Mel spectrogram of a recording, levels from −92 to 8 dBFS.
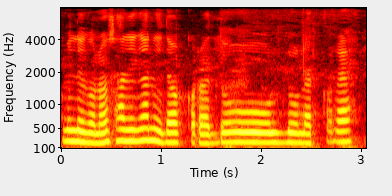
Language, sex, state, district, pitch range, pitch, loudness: Chakma, female, Tripura, Dhalai, 200-225 Hz, 205 Hz, -14 LUFS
